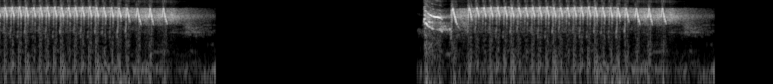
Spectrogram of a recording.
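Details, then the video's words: Training recording of a cucak kinoi. One trilled phrase ends, then after a silent pause of about a second and a half a new phrase opens with a sharp descending sweep and becomes a fast, pulsing, buzzy rattle. "Masteran Burung Kinoi Jernih Gacor Paling Ampuh"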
